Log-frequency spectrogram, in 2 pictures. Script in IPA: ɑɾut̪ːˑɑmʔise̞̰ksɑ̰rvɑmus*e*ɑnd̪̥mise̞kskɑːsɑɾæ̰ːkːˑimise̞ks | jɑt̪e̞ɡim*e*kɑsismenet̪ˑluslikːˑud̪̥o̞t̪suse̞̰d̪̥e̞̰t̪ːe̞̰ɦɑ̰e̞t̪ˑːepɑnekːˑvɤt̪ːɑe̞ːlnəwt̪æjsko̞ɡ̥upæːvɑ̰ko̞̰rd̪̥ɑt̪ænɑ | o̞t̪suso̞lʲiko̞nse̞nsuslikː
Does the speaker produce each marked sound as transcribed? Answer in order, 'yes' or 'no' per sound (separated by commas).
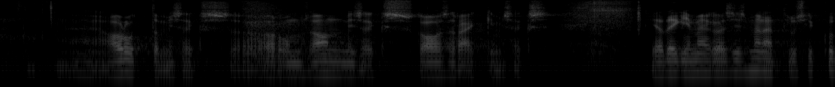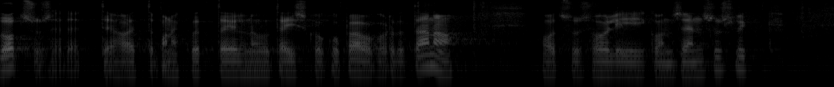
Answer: yes, yes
